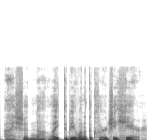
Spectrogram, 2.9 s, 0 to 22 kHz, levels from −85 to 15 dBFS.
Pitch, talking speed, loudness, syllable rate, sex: 110 Hz, 225 wpm, -16 LUFS, 5.3 syllables/s, male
